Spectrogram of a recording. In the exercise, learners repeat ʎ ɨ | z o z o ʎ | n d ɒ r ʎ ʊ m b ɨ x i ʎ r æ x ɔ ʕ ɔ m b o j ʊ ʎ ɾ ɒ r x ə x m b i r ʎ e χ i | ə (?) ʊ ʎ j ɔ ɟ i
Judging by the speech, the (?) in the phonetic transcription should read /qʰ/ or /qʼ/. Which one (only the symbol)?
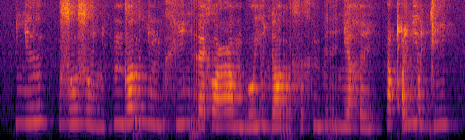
qʼ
